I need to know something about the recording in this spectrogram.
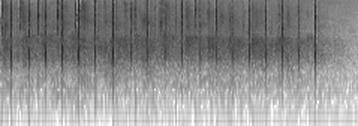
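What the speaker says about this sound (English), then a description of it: "let's give a round of applause for our panelists" A small group at an expert forum meeting in Seoul applauds the panelists, with sparse distinct claps at a fairly steady rhythm, moderately quiet and close, fading out at the end.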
